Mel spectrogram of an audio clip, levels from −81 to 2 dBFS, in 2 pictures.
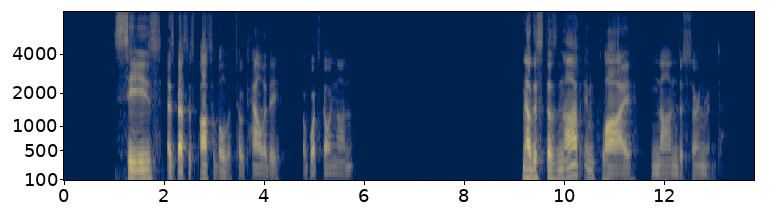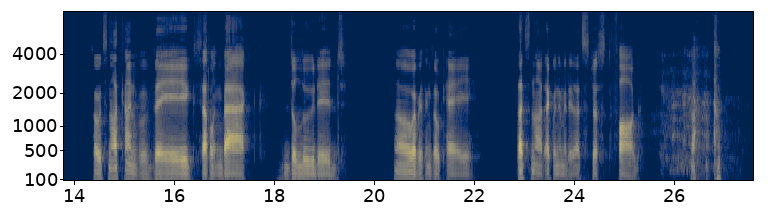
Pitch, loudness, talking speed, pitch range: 90 Hz, -26 LUFS, 80 wpm, 85-100 Hz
